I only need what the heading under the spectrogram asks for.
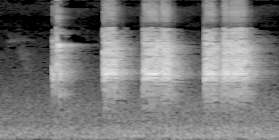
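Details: Black francolin in its natural habitat in Pakistan giving four harsh, grating notes: one short, then three longer rasping ones about half a second apart, high-pitched and scratchy.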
